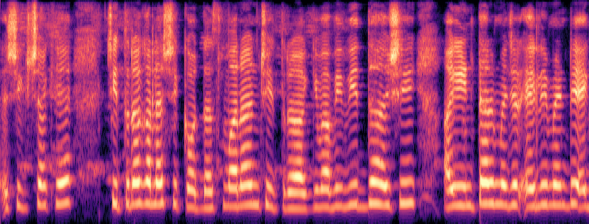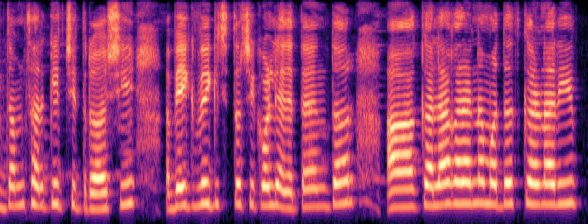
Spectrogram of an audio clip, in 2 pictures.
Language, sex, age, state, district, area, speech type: Marathi, female, 18-30, Maharashtra, Sindhudurg, urban, spontaneous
